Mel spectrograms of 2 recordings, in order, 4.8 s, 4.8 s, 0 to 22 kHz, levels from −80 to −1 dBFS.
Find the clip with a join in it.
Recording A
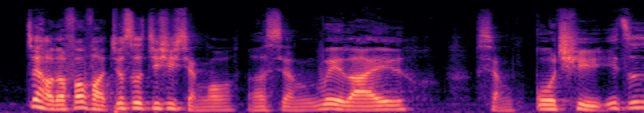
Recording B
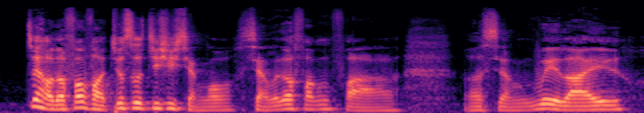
A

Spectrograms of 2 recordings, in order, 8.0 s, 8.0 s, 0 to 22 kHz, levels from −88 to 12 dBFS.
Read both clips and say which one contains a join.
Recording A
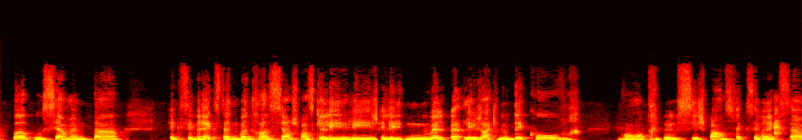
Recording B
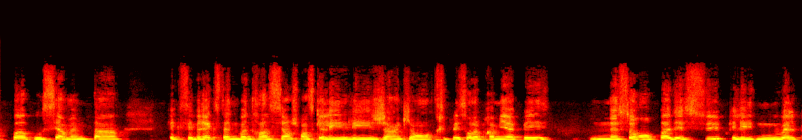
A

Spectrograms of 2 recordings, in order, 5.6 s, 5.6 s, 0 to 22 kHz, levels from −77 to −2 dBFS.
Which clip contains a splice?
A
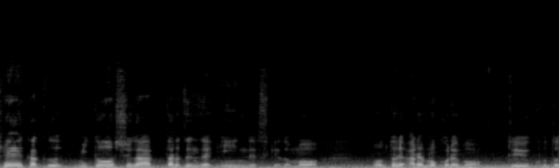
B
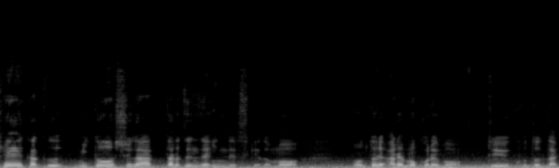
B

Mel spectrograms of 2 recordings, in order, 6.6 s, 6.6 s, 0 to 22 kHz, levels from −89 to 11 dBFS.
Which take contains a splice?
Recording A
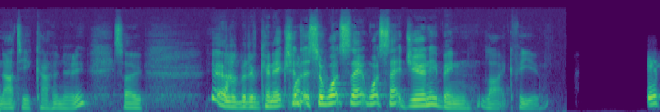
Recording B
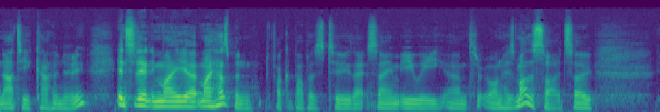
A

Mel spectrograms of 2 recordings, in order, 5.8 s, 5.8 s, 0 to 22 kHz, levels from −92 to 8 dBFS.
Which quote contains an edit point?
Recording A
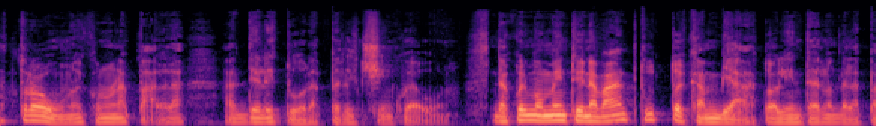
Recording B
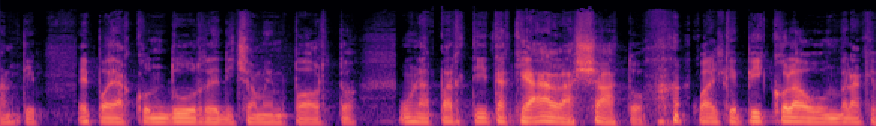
A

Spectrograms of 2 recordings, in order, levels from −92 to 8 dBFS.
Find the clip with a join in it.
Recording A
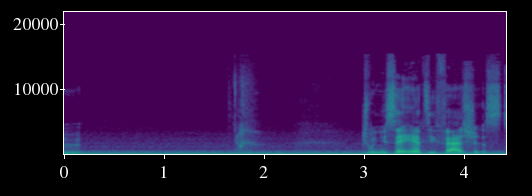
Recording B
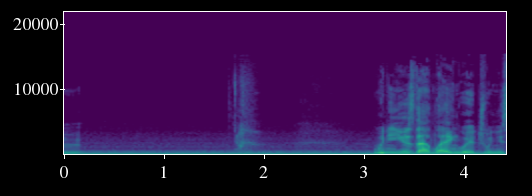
A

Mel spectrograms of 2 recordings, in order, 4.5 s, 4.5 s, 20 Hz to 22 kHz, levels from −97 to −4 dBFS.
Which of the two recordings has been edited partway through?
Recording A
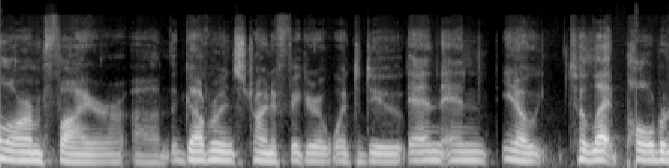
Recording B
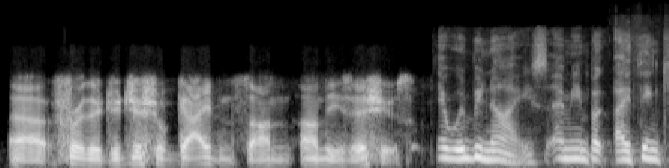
A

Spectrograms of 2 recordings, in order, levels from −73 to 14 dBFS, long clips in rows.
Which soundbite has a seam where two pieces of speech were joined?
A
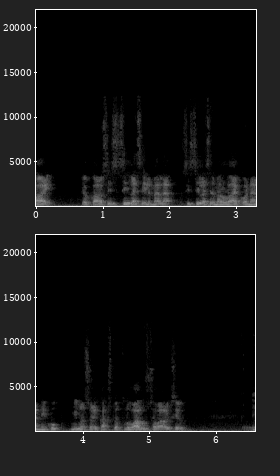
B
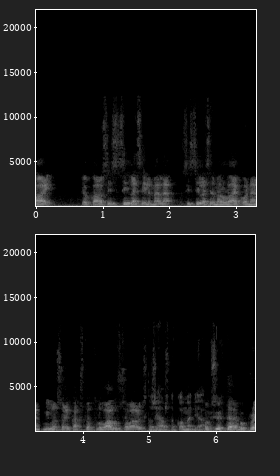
B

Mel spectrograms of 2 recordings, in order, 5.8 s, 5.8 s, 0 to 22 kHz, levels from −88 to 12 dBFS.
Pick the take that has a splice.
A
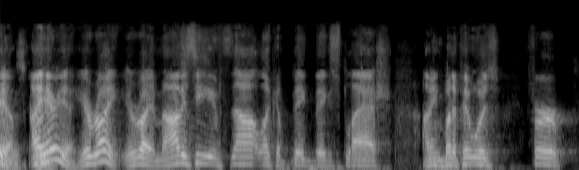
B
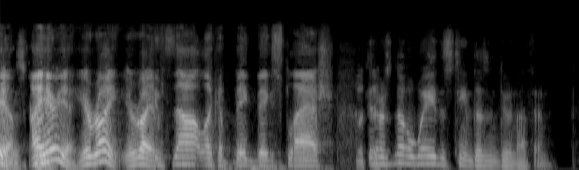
B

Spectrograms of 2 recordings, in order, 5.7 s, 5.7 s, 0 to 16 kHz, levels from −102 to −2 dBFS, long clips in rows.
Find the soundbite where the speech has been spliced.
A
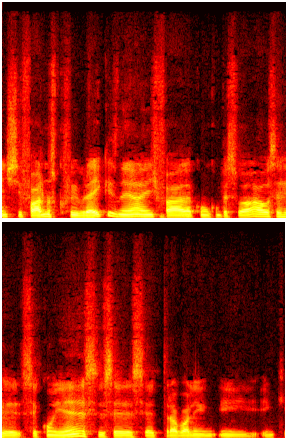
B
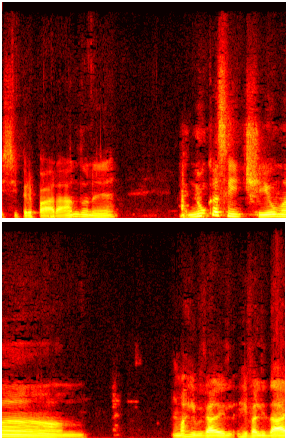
B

